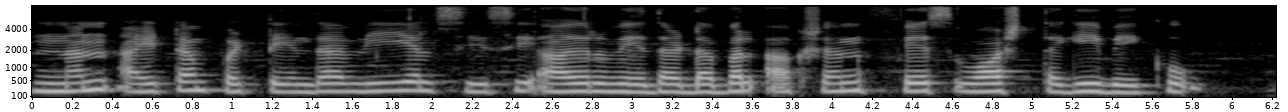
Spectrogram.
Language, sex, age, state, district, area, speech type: Kannada, female, 30-45, Karnataka, Chitradurga, rural, read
